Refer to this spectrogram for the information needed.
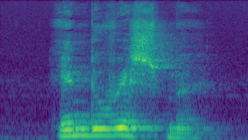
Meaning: Hinduism
- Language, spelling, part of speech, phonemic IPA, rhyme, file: Dutch, hindoeïsme, noun, /ˌɦɪn.duˈɪs.mə/, -ɪsmə, Nl-hindoeïsme.ogg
